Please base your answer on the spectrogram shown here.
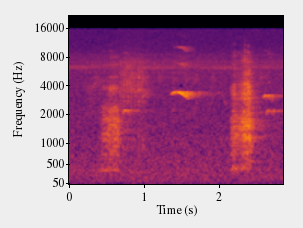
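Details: A pair of wild hyacinth macaws visits a Brazilian backyard to feed on Macaúba palm coconuts; two harsh, raspy squawks about two seconds apart, with a thin high whistle from another bird between them.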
